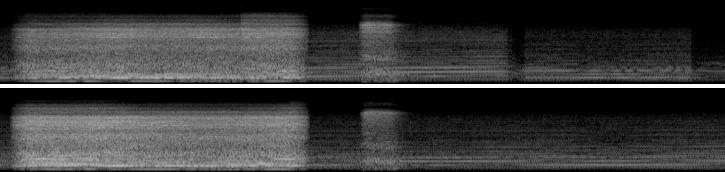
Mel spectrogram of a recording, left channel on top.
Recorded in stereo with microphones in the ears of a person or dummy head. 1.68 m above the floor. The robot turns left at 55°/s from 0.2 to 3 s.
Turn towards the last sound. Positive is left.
turn(degrees=60)  # may be behind; listen again after turning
